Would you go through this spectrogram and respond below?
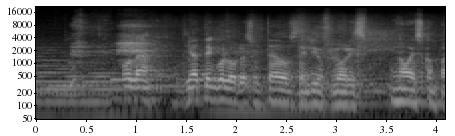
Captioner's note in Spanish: risas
